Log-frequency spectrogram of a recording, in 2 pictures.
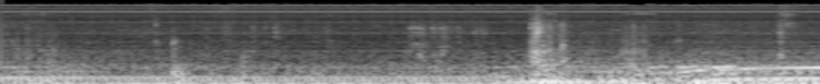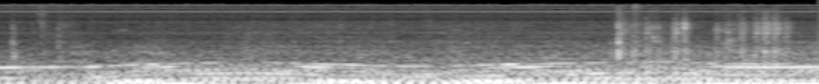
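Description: Double-decker bus engine and drivetrain heard from inside the bus: a steady low rumble, then a knock about three and a half seconds in, after which the engine note rises and falls as the bus moves off and accelerates.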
